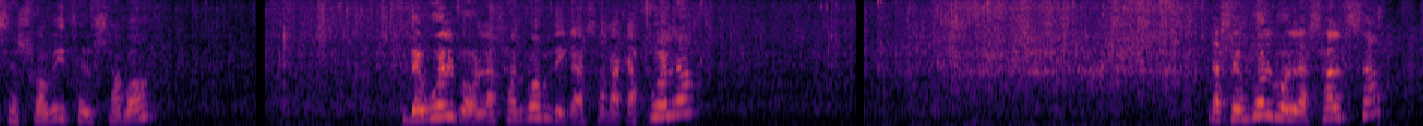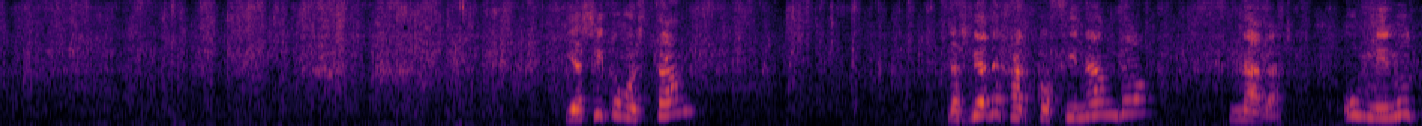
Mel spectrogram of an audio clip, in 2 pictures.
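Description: Thick sauce bubbles and sizzles gently in a pan.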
